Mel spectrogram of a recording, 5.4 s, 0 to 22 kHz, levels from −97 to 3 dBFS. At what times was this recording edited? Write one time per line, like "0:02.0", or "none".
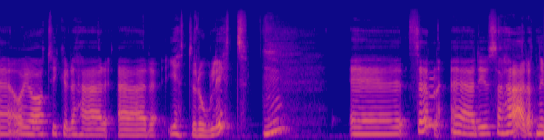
none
